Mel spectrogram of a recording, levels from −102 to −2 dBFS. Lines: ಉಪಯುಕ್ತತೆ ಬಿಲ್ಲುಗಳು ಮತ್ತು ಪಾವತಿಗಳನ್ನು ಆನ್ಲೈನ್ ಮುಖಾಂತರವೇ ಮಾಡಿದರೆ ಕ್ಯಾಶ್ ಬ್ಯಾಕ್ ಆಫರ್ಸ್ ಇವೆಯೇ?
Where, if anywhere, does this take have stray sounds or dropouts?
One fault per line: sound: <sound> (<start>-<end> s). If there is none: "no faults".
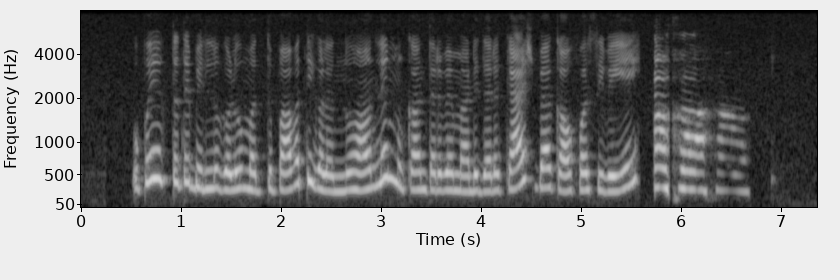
sound: laugh (5.7-6.7 s)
